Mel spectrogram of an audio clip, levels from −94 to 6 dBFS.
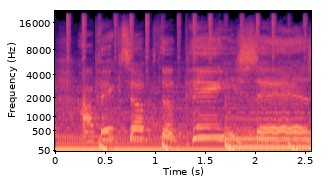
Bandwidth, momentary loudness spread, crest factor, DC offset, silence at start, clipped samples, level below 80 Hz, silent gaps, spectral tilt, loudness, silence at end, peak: over 20 kHz; 4 LU; 12 dB; under 0.1%; 0 s; under 0.1%; -18 dBFS; none; -5 dB/octave; -14 LUFS; 0 s; 0 dBFS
